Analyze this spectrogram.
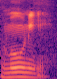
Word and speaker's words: Munilong: an ancient sage but it's pronounced mooney and the sage and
